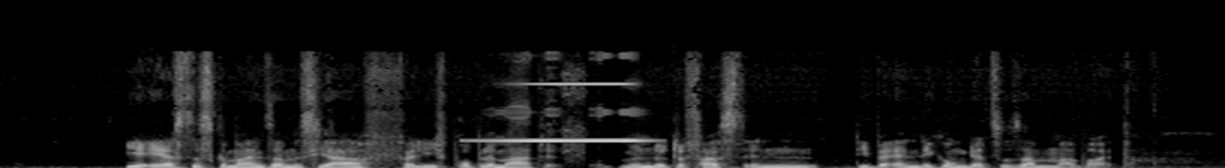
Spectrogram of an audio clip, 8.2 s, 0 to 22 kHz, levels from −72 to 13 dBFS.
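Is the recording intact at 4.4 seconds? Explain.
No, a steady 3.7 kHz squeal rises over the speech, swelling over roughly 0.7 s from 3.06 to 4.45 s to sit around 5 dB above it. This is loudspeaker feedback squeal, where a microphone re-amplifies its own loudspeaker output until that tone runs away.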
